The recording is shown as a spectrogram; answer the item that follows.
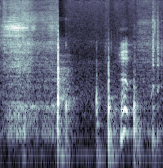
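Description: Plywood drawer sliding and rubbing against the wooden supports in its opening, then a few sharp wooden knocks. The fit is a little too tight, enough that the supports need shaving down.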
